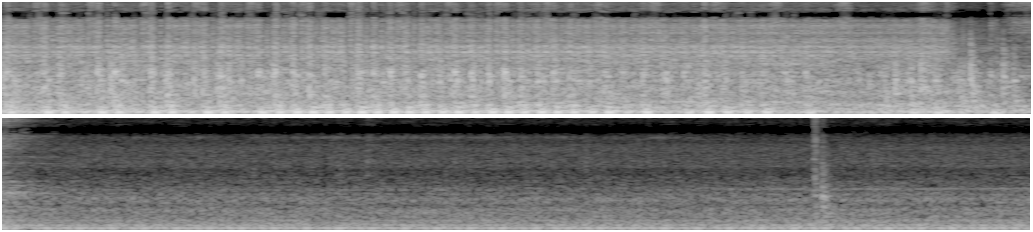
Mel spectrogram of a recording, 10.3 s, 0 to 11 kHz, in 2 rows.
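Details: 1982 Silver Eagle tour bus, Detroit 6V92 two-stroke diesel, parked 6–10 years: loud rapid beat dropping to steady lower idle, smooth rhythm, no death rattles; normal idle.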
